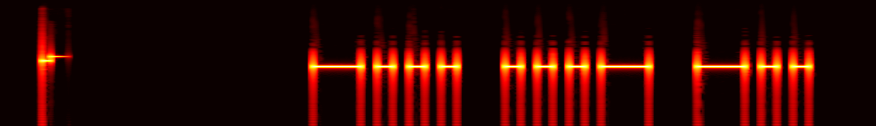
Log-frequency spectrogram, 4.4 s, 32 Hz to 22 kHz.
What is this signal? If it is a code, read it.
Morse code, heard as a keyed tone, about 15 wpm, 700 Hz. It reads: BVD
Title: Three Challenging Letter-Number Combinations 15wpm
